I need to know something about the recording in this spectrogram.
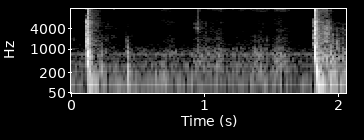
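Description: Plastic trim clips under a Tesla Model Y's glove box being worked loose with a plastic pry tool. Sharp clicks: a loud one at the start, a smaller one about half a second in, and another loud one near the end.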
